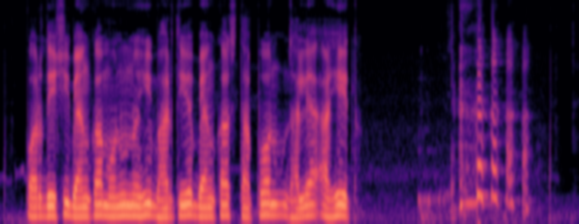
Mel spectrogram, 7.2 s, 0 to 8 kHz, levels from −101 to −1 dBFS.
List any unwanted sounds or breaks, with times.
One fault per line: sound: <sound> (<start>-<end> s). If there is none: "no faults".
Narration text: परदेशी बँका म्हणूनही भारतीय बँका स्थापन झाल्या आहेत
sound: laugh (5.2-6.8 s)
